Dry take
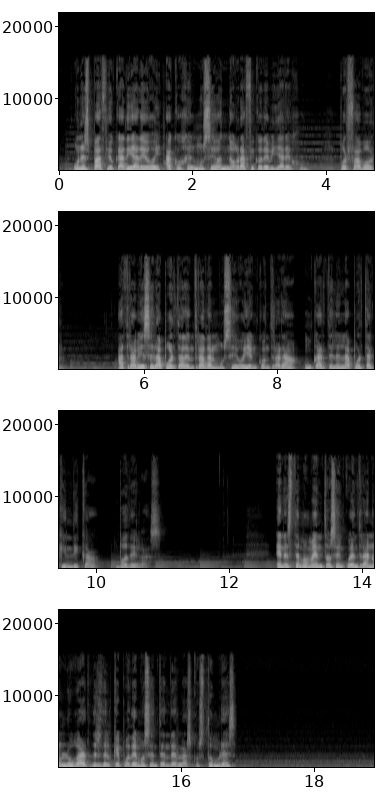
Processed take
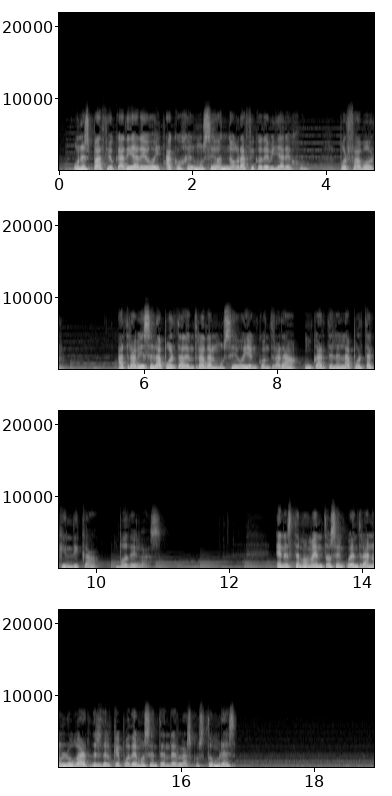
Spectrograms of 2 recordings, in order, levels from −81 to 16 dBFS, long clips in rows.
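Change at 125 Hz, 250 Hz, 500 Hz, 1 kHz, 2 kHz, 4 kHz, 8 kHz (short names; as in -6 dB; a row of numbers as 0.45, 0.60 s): +9.0, +8.5, +6.0, +4.5, +3.0, +2.5, -1.0 dB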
